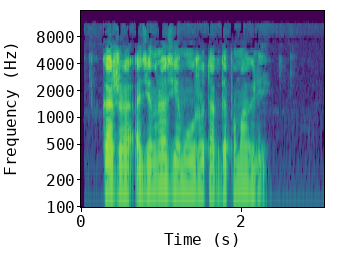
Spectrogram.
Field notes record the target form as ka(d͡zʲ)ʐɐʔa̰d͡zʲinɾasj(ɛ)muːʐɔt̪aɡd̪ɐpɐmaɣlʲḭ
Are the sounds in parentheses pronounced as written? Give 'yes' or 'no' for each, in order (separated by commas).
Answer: no, no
